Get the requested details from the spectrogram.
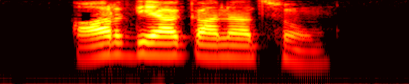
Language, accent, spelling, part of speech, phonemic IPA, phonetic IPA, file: Armenian, Eastern Armenian, արդիականացում, noun, /ɑɾdiɑkɑnɑˈt͡sʰum/, [ɑɾdi(j)ɑkɑnɑt͡sʰúm], Hy-արդիականացում.ogg
- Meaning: 1. modernization 2. upgrading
